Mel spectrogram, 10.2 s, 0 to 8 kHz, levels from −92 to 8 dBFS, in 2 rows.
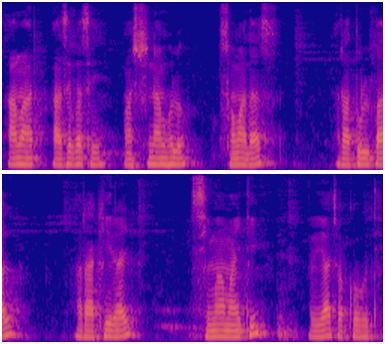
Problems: none marked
